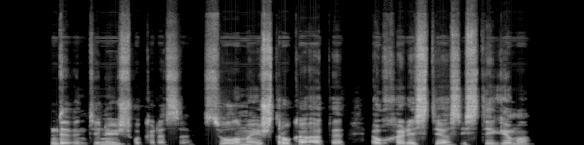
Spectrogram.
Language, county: Lithuanian, Kaunas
